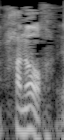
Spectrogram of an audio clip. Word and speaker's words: Hanoch: The second one, Hanoch is the Hebrew pronunciation.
